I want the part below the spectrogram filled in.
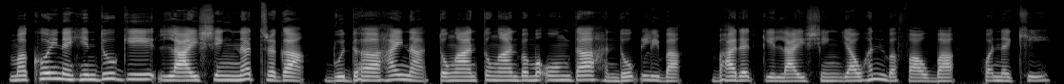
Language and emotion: Manipuri, neutral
